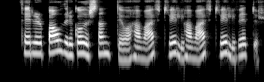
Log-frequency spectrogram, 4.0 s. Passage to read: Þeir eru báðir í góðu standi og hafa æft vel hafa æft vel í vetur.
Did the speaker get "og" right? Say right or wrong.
right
